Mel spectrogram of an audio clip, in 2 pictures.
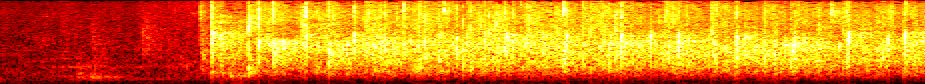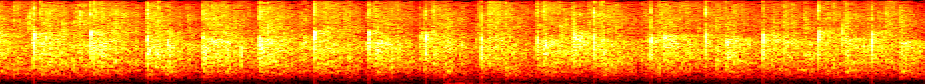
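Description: A crowd of young people claps and cheers loudly.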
